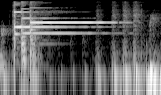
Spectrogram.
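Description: A single bright electronic bell tone, struck about a fifth of a second in and ringing on with several high overtones before fading near the end.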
